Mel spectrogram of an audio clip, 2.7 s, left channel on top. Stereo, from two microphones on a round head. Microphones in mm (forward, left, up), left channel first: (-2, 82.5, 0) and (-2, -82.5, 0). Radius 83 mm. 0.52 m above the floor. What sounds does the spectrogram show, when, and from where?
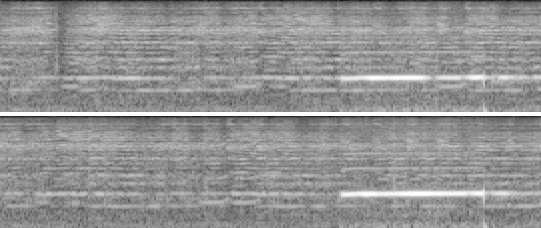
1.7 s a flute: 25° right (ahead or behind), 1.7 m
